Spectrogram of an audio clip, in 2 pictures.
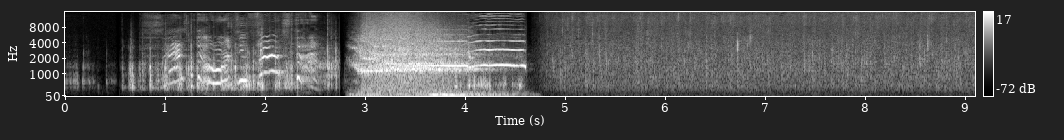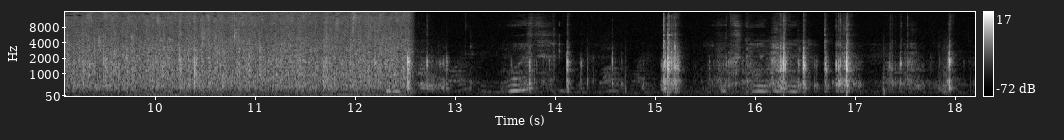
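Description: Brief voices, then a loud screech over a low rumble lasting nearly two seconds, the sound of the toy car's crash. A steady rain-like hiss follows for about eight seconds, then a few light clicks of toys being handled.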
